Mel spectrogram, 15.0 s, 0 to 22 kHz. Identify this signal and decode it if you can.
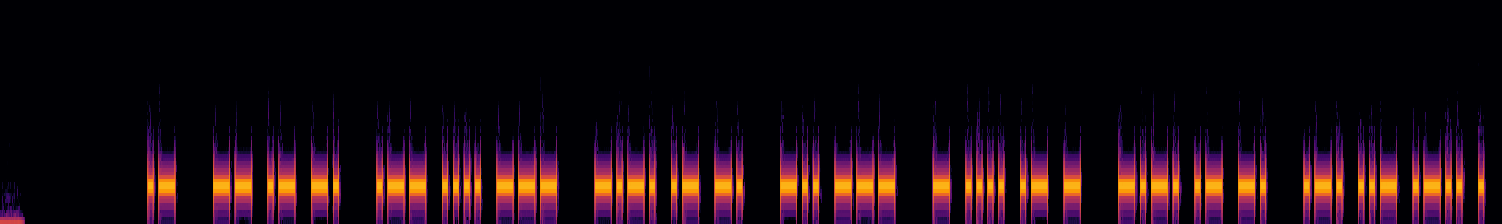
Morse code, heard as a keyed tone, about 22 wpm, 700 Hz. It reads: A MAN WHO CAN DO THAT CAN RULE
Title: Sentences from Top 1000 Words - Review Part 2 - 22wpm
